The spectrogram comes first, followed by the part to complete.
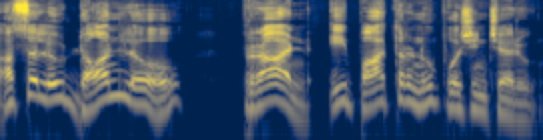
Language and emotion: Telugu, neutral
